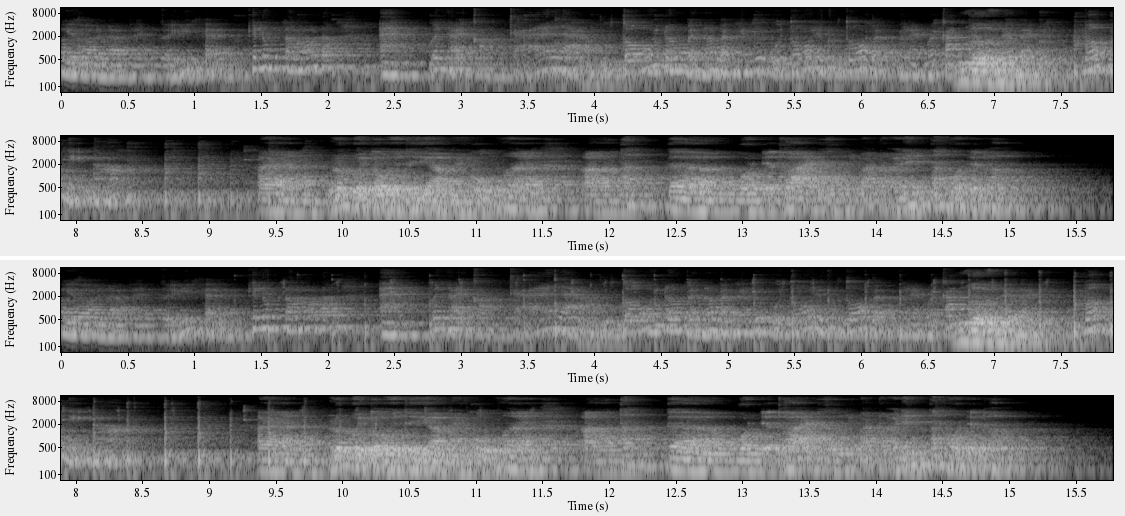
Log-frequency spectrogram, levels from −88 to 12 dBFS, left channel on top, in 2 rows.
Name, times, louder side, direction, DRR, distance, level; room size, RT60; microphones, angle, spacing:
voice 1, 0.0-8.4, equal, 5° left, -3 dB, 0.5 m, -26 dB
sound 1, 1.3-11.4, right 4 dB, 65° right, 0.4 m, -30 dB
voice 2, 6.6-7.0 9.4-9.6 9.9-12.0 12.4-14.9, right 1 dB, 80° right, -8 dB, 1.1 m, -19 dB
5.6 x 2.5 x 2.6 m, 1.5 s
head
